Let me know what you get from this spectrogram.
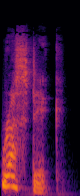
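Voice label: "rustic", British English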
